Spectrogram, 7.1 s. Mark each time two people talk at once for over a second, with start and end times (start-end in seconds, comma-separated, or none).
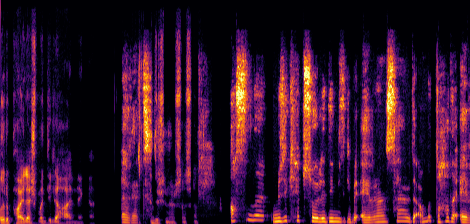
none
